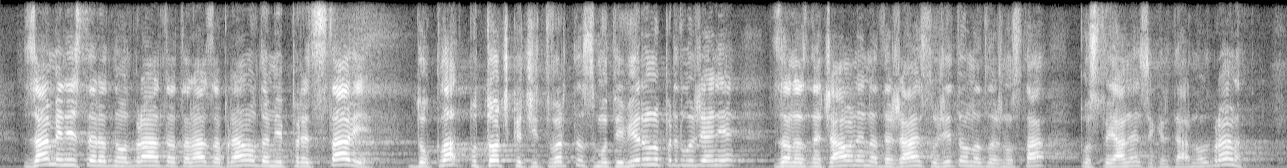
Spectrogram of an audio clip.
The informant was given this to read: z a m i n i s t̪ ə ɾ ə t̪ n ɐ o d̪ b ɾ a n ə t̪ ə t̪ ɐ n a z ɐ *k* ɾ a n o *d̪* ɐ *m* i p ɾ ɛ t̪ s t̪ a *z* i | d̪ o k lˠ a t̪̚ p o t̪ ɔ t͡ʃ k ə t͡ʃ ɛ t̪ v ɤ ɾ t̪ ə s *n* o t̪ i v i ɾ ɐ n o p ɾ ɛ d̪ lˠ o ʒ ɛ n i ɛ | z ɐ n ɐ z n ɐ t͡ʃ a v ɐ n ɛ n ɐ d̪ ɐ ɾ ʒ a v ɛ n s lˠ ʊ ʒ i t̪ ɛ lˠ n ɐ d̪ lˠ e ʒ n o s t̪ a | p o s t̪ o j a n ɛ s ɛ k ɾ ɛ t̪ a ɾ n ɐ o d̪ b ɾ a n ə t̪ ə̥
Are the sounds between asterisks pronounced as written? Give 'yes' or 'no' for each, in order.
no, yes, yes, no, no

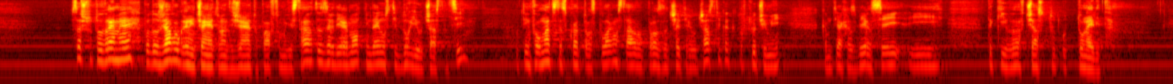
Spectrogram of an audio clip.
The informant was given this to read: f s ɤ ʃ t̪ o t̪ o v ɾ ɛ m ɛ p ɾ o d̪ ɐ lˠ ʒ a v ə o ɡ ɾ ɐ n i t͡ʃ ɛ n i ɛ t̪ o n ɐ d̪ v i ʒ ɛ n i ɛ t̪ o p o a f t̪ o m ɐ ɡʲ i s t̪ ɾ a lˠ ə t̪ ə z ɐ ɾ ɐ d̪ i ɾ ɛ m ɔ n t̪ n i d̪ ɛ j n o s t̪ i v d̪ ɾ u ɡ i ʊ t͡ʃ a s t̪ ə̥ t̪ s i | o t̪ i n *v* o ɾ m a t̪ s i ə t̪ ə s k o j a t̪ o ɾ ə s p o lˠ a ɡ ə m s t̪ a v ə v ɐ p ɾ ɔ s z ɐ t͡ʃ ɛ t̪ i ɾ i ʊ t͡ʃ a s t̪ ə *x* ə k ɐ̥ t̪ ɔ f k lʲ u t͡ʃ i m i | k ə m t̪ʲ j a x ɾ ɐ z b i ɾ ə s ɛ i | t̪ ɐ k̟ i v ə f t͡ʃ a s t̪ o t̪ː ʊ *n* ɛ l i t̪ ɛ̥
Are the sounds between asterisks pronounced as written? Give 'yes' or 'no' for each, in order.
no, no, yes

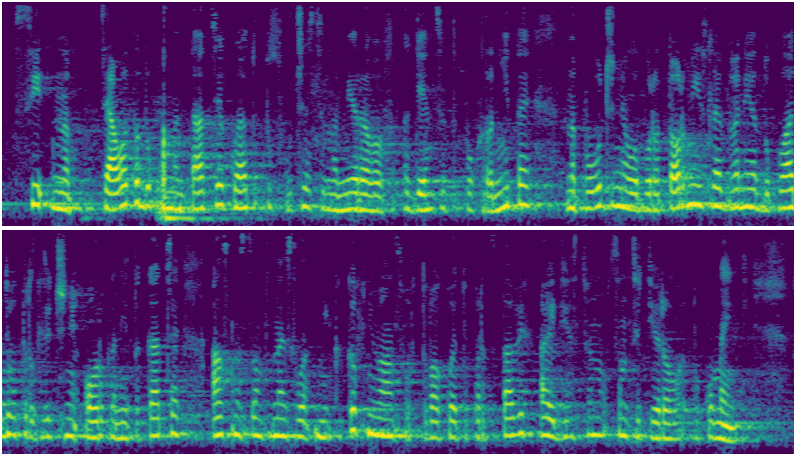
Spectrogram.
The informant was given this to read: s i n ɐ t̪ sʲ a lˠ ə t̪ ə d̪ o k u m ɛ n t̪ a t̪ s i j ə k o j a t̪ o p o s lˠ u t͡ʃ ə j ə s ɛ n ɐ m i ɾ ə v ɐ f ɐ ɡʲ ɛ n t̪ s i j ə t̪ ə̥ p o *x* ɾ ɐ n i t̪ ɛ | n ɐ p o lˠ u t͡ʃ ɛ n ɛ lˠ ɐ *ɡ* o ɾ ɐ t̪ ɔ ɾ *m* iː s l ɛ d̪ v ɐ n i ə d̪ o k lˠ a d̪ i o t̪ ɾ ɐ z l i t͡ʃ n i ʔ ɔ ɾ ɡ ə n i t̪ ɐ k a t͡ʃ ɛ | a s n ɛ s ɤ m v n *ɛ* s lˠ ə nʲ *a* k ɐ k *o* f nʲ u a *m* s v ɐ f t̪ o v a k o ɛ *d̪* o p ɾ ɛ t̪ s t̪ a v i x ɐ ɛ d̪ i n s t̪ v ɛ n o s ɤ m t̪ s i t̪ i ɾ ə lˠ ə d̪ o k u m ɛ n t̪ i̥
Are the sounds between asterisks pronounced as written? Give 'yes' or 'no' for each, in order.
yes, no, no, yes, no, no, no, no

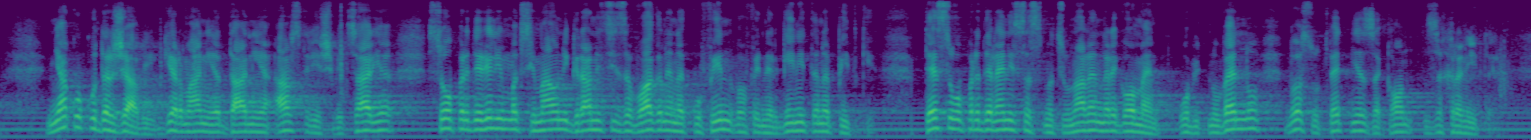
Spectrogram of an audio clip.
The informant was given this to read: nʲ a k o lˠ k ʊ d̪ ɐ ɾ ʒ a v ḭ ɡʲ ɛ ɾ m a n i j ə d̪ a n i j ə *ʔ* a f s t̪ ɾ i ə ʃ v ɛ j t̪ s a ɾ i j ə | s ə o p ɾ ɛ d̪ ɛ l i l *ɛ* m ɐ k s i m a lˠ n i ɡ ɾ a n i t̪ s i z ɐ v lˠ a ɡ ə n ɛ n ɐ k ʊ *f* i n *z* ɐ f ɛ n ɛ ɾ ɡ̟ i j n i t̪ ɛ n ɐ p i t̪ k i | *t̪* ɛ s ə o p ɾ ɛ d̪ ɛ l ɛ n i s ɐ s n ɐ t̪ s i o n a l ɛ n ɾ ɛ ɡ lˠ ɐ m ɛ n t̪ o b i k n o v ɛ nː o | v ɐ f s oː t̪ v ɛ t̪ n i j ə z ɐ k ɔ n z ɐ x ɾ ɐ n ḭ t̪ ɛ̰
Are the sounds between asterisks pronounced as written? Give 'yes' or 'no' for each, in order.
yes, no, yes, no, yes

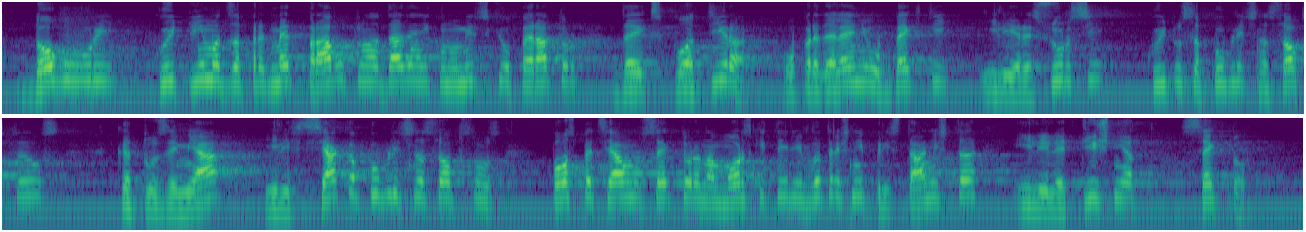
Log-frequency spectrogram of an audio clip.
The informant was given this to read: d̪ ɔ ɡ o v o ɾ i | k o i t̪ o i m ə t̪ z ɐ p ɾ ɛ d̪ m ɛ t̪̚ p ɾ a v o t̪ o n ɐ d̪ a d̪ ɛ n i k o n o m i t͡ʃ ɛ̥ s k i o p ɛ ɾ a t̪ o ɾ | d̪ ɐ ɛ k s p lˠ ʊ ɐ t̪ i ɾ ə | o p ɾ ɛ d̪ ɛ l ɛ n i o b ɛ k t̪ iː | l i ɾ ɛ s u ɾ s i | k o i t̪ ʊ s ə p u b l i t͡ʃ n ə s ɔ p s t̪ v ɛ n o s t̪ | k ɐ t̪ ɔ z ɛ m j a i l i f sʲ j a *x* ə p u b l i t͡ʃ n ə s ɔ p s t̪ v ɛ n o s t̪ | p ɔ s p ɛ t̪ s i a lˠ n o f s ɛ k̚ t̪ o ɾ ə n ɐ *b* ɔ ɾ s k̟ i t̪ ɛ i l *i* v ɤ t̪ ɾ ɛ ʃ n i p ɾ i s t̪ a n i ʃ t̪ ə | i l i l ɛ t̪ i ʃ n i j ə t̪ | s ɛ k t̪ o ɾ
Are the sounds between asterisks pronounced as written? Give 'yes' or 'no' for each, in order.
no, no, yes

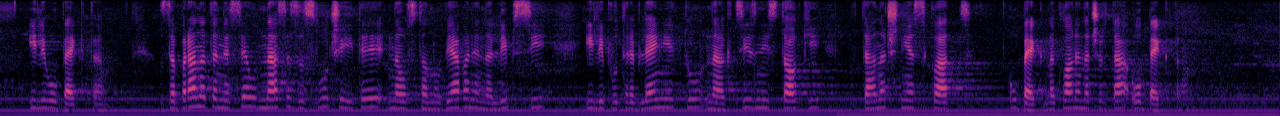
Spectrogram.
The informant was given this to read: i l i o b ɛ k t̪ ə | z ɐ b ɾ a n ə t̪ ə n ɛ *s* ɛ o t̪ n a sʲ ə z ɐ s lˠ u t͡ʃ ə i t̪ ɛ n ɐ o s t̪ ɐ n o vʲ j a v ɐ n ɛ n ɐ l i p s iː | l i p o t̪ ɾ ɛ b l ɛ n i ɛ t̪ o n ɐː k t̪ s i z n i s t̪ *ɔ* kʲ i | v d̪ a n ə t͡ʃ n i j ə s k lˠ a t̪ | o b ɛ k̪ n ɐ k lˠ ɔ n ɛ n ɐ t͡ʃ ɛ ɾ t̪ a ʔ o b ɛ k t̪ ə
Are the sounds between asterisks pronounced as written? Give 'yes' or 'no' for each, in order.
yes, yes

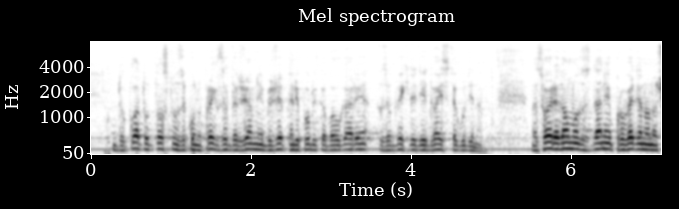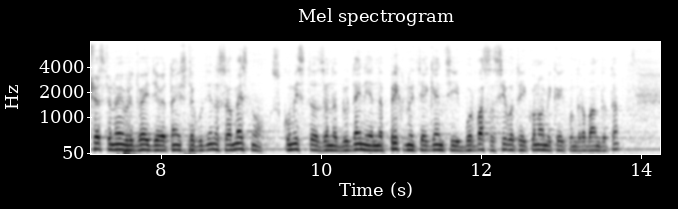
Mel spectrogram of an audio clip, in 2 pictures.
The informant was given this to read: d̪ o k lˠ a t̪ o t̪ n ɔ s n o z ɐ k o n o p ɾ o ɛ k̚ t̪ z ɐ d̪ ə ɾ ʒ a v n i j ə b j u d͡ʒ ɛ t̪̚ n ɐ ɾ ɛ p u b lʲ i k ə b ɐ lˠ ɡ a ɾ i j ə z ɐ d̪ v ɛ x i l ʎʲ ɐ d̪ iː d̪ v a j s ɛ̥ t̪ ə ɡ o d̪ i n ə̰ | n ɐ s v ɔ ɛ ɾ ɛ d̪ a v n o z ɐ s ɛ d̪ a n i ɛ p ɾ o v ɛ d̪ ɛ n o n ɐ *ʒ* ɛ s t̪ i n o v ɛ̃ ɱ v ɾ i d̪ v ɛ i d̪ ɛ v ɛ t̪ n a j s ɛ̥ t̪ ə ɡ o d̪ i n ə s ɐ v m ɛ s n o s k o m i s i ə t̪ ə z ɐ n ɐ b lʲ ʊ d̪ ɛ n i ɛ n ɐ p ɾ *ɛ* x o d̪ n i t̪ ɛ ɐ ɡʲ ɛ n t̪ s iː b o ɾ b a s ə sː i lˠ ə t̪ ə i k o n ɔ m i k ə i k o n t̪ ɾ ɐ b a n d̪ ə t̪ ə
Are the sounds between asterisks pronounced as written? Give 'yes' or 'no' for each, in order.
no, no

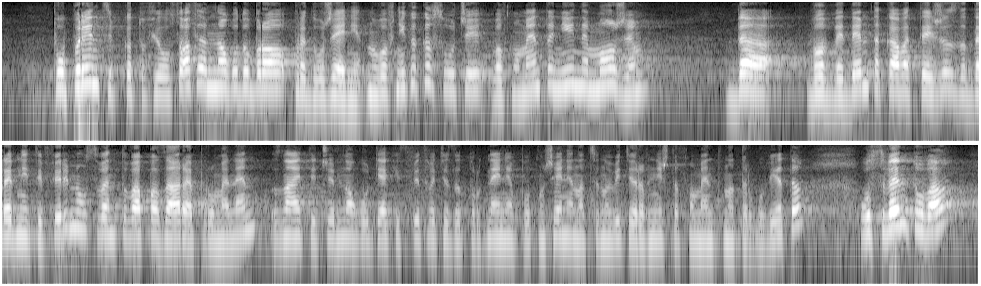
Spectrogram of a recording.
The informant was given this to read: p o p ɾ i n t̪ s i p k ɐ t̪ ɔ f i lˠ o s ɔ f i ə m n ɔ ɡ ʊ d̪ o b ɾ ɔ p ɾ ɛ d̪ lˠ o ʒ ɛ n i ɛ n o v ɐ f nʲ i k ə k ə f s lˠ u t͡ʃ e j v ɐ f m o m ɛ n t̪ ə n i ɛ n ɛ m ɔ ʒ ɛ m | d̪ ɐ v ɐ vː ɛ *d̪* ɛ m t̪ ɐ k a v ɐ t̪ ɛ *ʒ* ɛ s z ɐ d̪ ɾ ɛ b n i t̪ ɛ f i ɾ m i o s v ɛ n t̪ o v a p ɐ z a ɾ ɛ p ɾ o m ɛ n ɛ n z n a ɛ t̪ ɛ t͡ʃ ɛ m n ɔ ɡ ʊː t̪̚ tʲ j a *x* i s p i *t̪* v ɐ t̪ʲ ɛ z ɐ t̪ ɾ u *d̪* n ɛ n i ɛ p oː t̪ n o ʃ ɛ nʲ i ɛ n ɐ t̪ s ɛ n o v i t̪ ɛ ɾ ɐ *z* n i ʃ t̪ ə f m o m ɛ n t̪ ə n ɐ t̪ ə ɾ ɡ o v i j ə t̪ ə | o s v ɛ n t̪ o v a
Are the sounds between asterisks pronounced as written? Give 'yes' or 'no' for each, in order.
yes, yes, yes, yes, yes, no

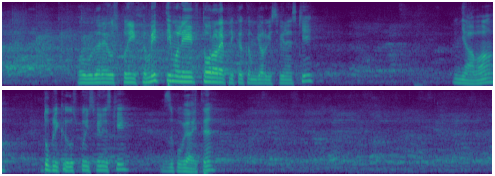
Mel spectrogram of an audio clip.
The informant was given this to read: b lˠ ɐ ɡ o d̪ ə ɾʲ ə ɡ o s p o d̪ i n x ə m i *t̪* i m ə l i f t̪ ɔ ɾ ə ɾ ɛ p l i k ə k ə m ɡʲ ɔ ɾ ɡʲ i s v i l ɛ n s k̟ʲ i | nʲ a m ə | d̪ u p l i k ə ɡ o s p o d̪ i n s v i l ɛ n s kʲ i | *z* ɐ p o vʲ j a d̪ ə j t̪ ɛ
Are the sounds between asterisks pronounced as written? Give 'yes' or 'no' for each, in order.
yes, yes

